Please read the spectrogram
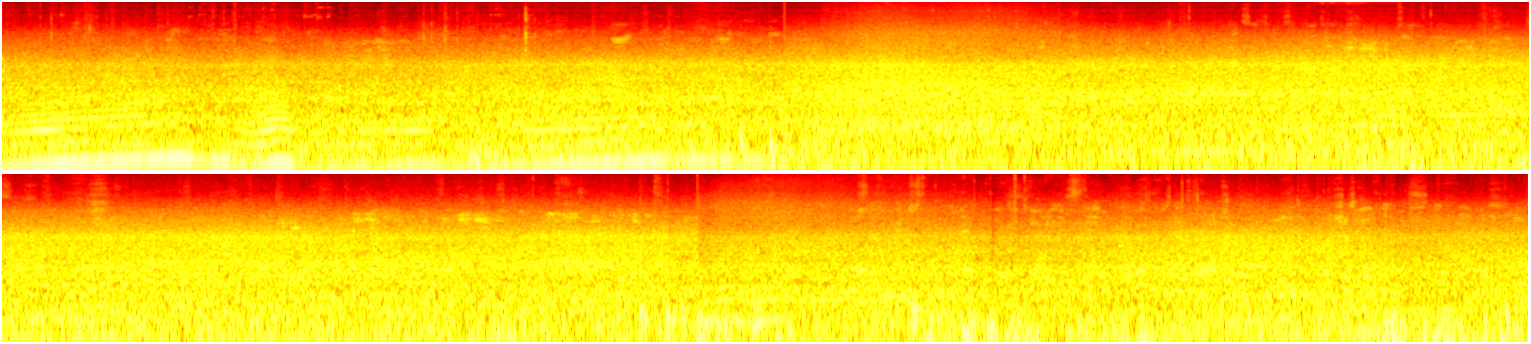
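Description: Busy city street sound: a vehicle engine running with a steady low hum for the first several seconds, then continuous traffic noise that swells about eight seconds in, with indistinct voices in the background.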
